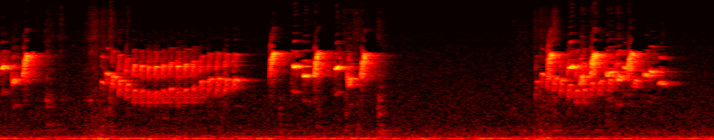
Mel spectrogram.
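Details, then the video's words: Caged white-eared bulbul delivers loud warbling song: a drawn-out wavering double-toned phrase, then choppy repeated notes, then a rich rippling burst, with pauses between phrases and a low background hum. "تغريد بلابل يجعل بلبلك يغرد"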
